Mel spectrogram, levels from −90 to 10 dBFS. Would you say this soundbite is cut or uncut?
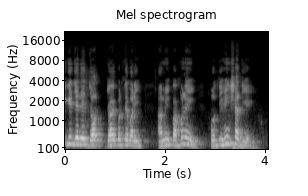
uncut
